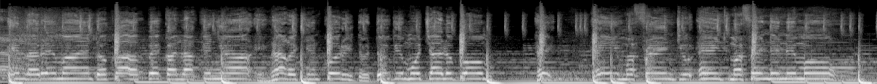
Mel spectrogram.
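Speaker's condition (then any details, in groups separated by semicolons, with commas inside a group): No condition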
